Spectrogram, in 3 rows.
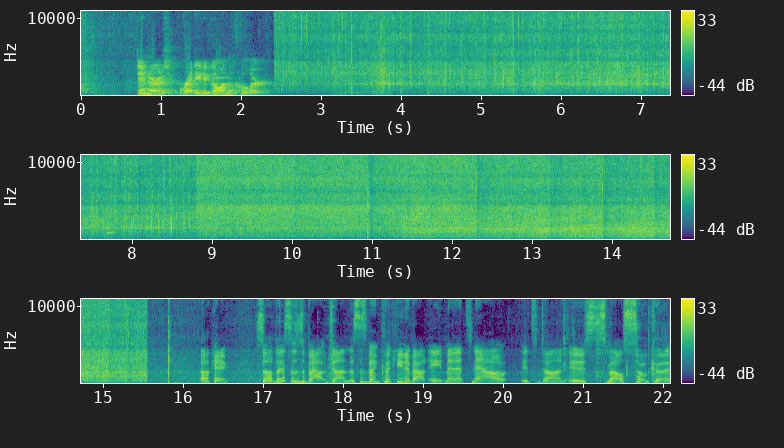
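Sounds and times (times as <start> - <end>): sausage sizzling in skillet: 2.4 - 15.6.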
